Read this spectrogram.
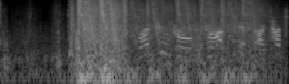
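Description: An energy weapon fires with a loud crackling burst.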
